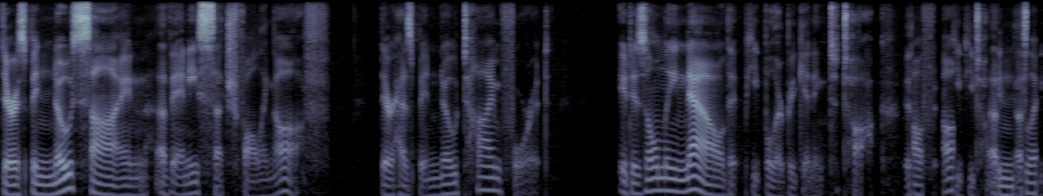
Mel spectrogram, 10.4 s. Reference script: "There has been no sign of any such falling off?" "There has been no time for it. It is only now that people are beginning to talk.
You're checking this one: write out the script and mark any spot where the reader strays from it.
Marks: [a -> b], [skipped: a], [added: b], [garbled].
"There has been no sign of any such falling off?" "There has been no time for it. It is only now that people are beginning to talk. [garbled]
